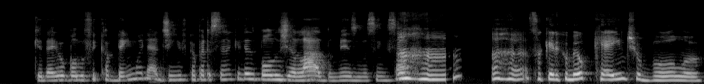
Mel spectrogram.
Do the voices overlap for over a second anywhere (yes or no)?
no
